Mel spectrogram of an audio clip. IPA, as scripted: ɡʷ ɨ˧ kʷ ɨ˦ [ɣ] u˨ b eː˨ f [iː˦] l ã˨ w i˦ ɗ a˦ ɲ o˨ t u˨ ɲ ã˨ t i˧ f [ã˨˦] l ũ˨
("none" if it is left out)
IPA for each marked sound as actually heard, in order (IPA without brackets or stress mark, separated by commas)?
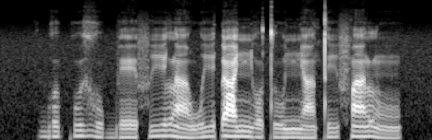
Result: ɣ, iː˦, ã˦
